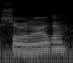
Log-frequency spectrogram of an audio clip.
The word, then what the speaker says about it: Srinagar: I was living on a houseboat for a month at the foothills of the Himalayas in Srinagar, as they pronounce it, or Srinagar, on Dal Lake in Kashmir.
